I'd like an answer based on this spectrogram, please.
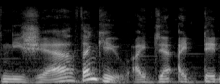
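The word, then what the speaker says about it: Niger: It's pronounced Nishair.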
